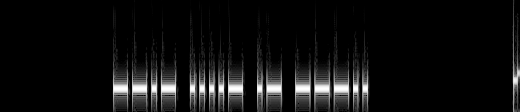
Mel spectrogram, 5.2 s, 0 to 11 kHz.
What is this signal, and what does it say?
Morse code, heard as a keyed tone, about 25 wpm, 700 Hz. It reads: Q4A8
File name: practice / 25wpm / Four Letter-Number Combinations - 25wpm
